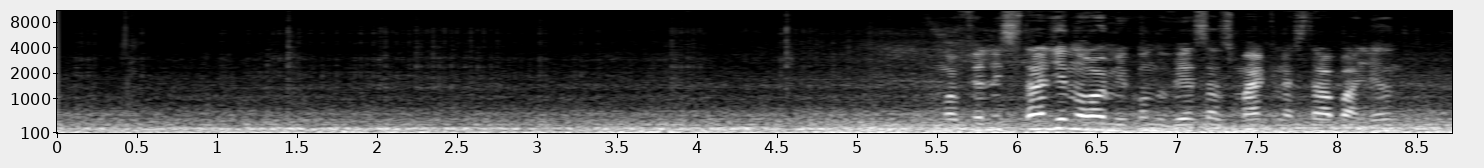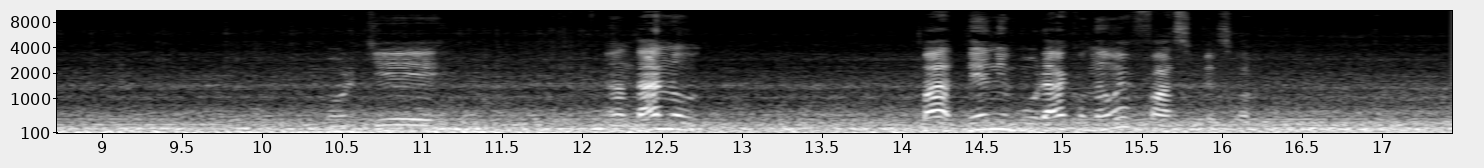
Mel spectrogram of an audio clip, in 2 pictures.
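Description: A vehicle's engine hums steadily from inside the cab.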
